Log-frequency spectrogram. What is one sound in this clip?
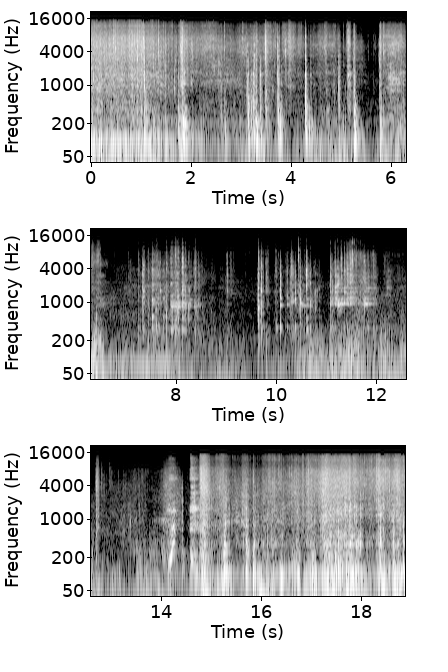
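Plastic bottles and wrappers crinkle and rustle as hands sort through rubbish.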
